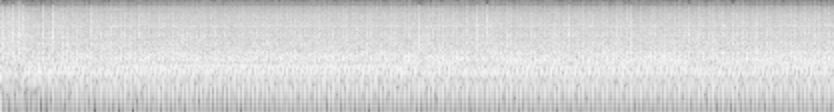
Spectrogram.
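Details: Mower engine started after its battery was charged: loud steady engine drone with an even blade whir from the deck, no knocks or misses; engine and deck running fine.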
